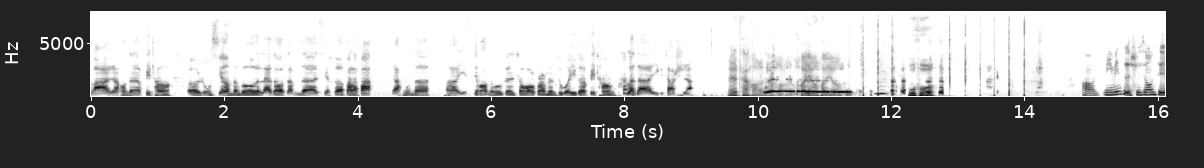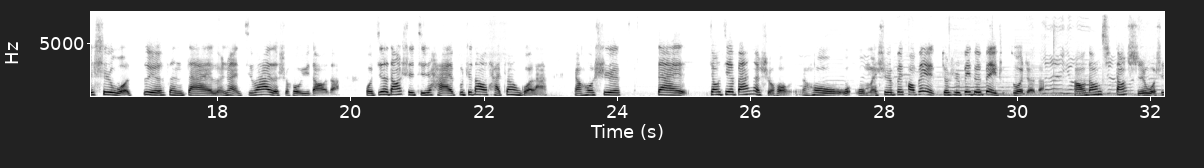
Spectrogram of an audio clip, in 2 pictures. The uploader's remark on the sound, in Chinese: 由于是线上录制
